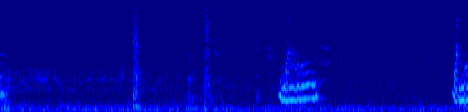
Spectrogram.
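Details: Male pet cat making weird noises while having fun indoors; after quiet thumps and clicks, two short nasal, wavering mid-pitched calls, one lasting about half a second and another starting at the very end.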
